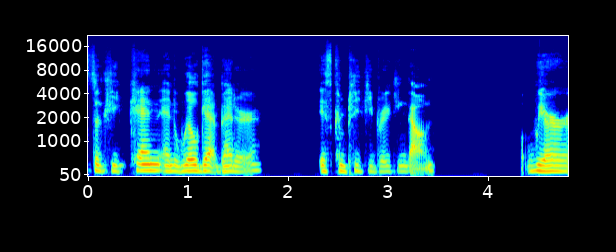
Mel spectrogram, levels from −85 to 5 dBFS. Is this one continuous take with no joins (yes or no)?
yes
